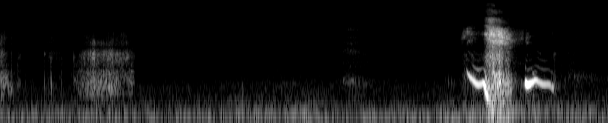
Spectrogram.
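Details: Someone with a sneezy head cold of a few days sniffs and blows their nose, which worsens the tickle, then gives a loud wet sneeze followed by a second short burst.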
